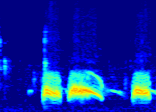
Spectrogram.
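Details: Decoy spotted dove, played to rouse wild doves into cooing. A short low coo is followed by a longer drawn-out coo that sinks in pitch, then another short note begins.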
